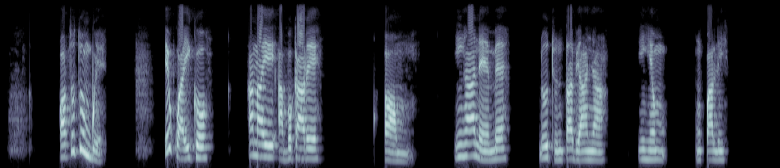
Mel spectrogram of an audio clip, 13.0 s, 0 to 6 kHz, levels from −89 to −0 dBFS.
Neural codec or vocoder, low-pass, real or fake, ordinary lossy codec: none; 5.4 kHz; real; none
